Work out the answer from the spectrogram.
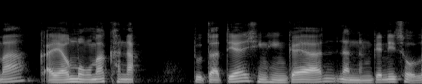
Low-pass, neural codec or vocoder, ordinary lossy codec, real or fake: none; codec, 16 kHz, 1 kbps, X-Codec, HuBERT features, trained on LibriSpeech; none; fake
